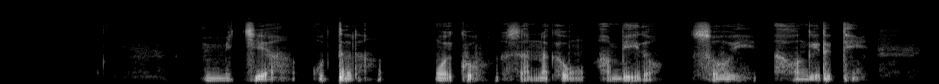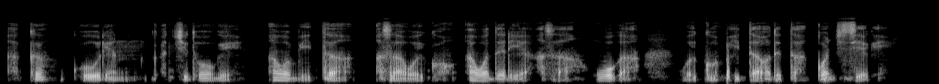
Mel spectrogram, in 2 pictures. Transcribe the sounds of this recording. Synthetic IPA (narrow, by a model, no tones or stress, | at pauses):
mɪt͡ʃːɪjɐ | ʊt̪ʰːɐd̪ɐ | wɔjkʰːɔz̥ɐnːɐkʼɐwʊɐmbiːd̪ɔ | sɔhʊjɐwɐnɡe̞ːt̪ɛt̪ʰːiː | ʔɐkːɐkʼo̰ːɾɪjɐ̰nkʼɐt͡ʃːɪd̪ɔoːɡeː | ɐwɐbiːt̪ʰːaː | ɐsa̰ːwɔjkʰːɔɐwɐd̪ɛɾʔɪjɐʔɐsaːwɔɡaːwɔjkʰːɔbiːt̪ːaːwɐt̪ɛt̪ːaɡ̥ɔnt͡ʃʼːɪ̥sːɪjɐ̰ɡeː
